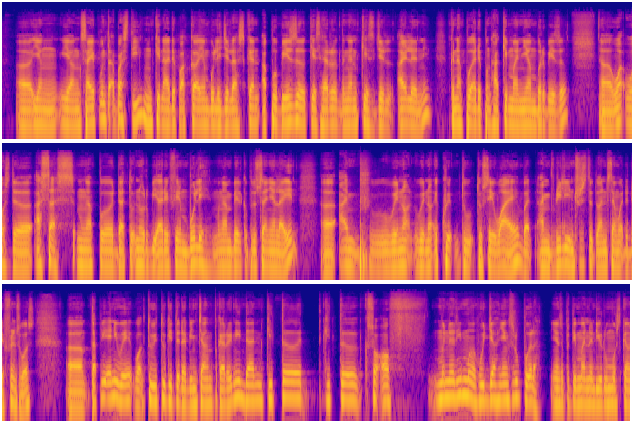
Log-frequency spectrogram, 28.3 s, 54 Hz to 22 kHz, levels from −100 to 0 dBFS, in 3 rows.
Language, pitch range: Malay, 100-130 Hz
